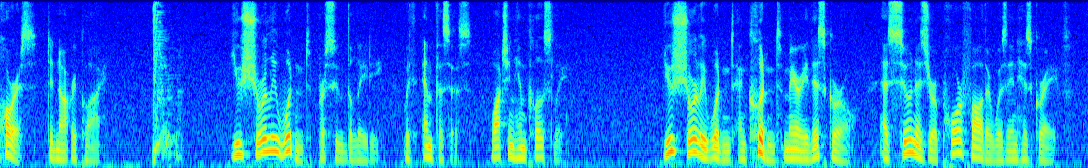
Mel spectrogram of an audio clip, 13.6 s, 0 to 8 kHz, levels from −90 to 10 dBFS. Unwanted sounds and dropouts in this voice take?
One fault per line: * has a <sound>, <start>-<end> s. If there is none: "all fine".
* has a thud, 1.9-2.3 s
